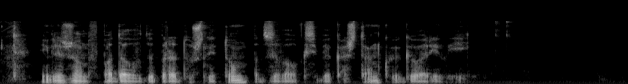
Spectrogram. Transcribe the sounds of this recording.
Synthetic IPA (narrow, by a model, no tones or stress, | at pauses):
ḭlʲɪʐɨonfpɐd̪alˠvd̪əbɾɐd̪uʂnɨjt̪o̞npəd̪zɨva̰lˠksʲɪbʲe̞kɐʂt̪a̰nkʊḭɡəvɐɾʲilˠjḛj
